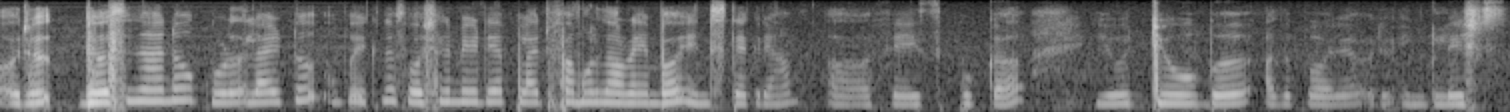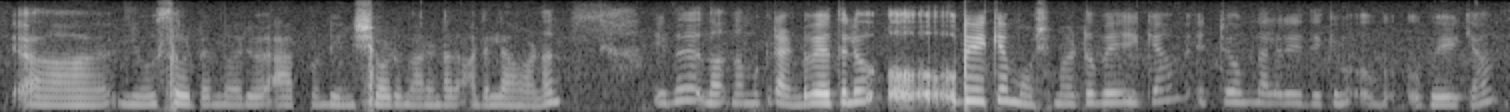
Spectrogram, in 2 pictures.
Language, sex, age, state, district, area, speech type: Malayalam, female, 18-30, Kerala, Malappuram, rural, spontaneous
